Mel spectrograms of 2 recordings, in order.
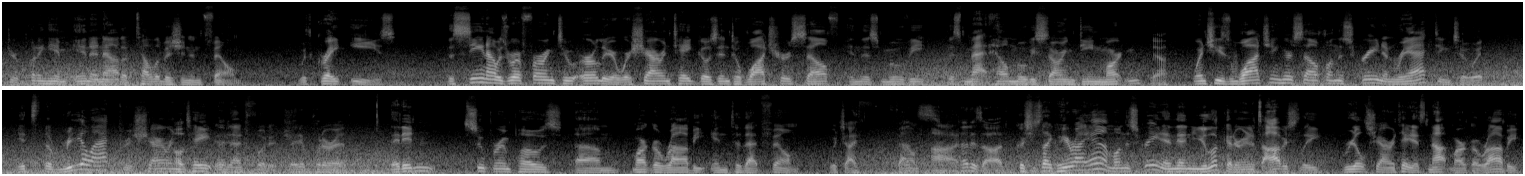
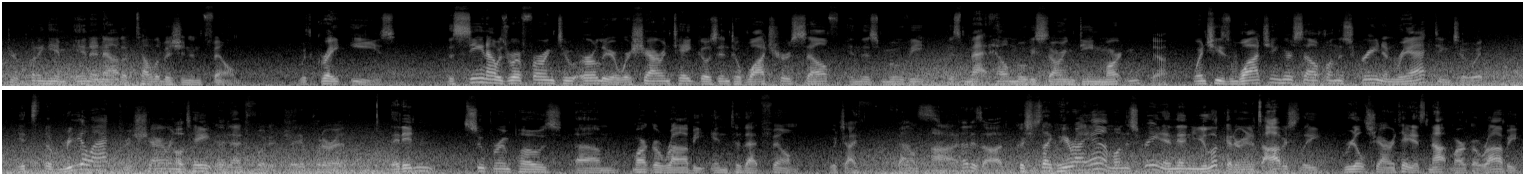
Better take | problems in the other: first | wind noise on the microphone; heavy; 7 dB below the speech; occasional gusts in the first

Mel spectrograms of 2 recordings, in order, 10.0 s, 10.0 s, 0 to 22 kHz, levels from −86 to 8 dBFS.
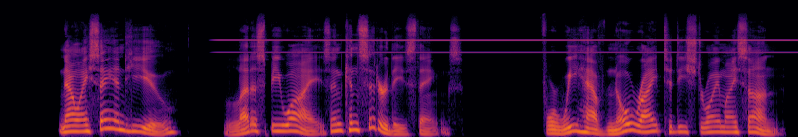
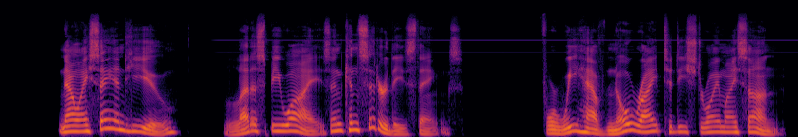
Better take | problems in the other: second | high-pitched whine; loud; from 2.5 s on; 6.5 kHz, 7 dB below the speech; faint in the second

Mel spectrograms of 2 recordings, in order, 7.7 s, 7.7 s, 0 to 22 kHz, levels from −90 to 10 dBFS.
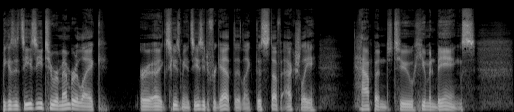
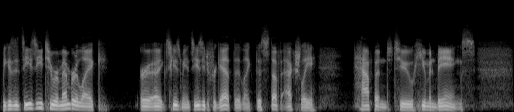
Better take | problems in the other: first | muffled; very; fading above 3 kHz

